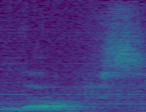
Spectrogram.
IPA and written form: lɑːfs (laughs)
